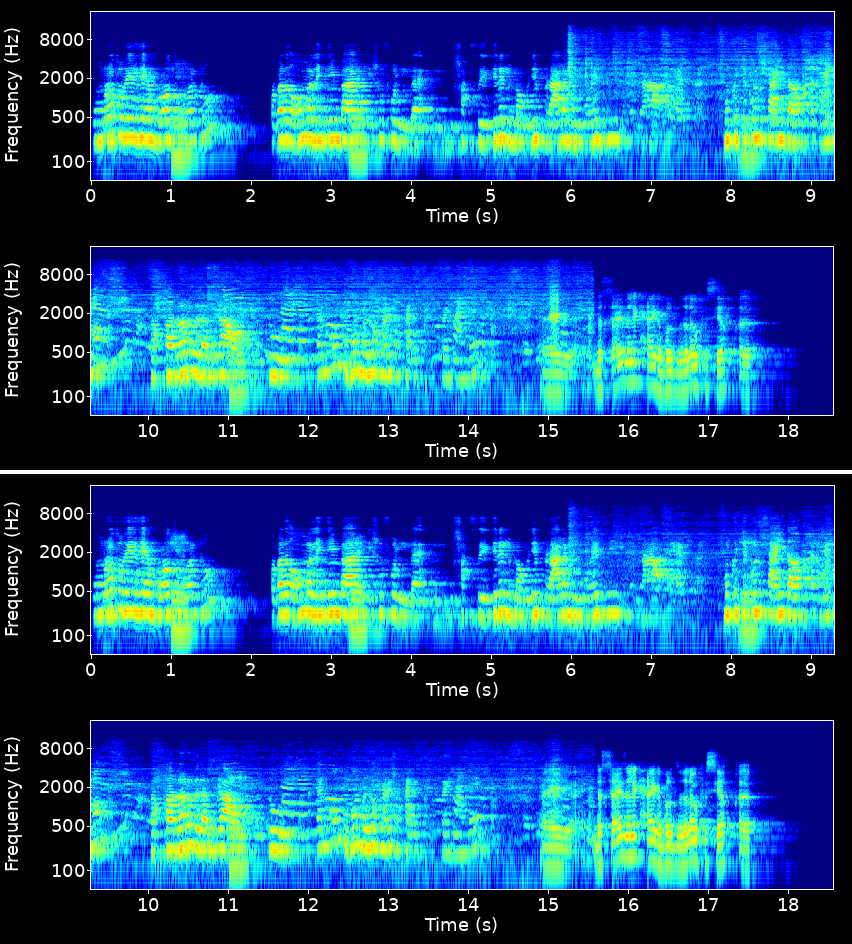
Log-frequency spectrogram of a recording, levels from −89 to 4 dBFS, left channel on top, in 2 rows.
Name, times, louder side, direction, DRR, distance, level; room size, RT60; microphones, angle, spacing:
voice 1, 0.0-1.5 2.2-7.5 7.9-9.5 10.0-11.2 11.5-11.8 12.1-13.4 13.7-14.2, right 1 dB, 25° right, 0 dB, 2.3 m, -31 dB
Conversation, 5.9-15.6, left 4 dB, 65° left, 1.0 m, -42 dB
voice 2, 14.9-17.5, right 4 dB, 85° right, 8 dB, 0.5 m, -34 dB
21.0 x 11.0 x 2.4 m, 0.88 s
head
